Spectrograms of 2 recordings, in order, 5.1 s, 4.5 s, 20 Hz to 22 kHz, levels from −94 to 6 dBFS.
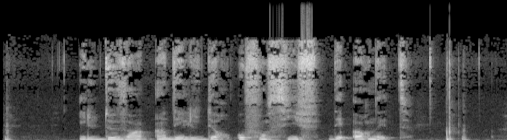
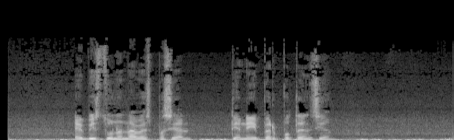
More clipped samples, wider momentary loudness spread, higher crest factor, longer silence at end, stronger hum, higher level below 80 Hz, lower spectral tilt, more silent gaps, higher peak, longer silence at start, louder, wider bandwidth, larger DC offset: first, 0.1% vs under 0.1%; about the same, 15 LU vs 13 LU; about the same, 16 dB vs 18 dB; first, 0.4 s vs 0 s; neither; second, -52 dBFS vs -26 dBFS; second, -3.5 dB/octave vs -5 dB/octave; neither; about the same, 0 dBFS vs 0 dBFS; about the same, 0.05 s vs 0.1 s; first, -14 LUFS vs -20 LUFS; first, over 20 kHz vs 15.5 kHz; neither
